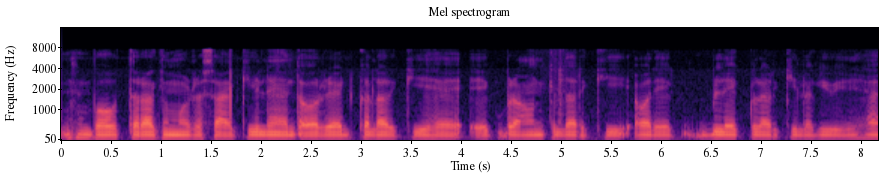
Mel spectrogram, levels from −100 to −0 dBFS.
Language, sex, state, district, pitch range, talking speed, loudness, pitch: Hindi, male, Bihar, Bhagalpur, 90-95 Hz, 160 wpm, -36 LUFS, 95 Hz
